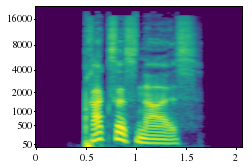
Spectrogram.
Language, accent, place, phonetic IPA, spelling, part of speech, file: German, Germany, Berlin, [ˈpʁaksɪsˌnaːəs], praxisnahes, adjective, De-praxisnahes.ogg
- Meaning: strong/mixed nominative/accusative neuter singular of praxisnah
